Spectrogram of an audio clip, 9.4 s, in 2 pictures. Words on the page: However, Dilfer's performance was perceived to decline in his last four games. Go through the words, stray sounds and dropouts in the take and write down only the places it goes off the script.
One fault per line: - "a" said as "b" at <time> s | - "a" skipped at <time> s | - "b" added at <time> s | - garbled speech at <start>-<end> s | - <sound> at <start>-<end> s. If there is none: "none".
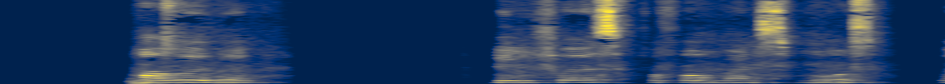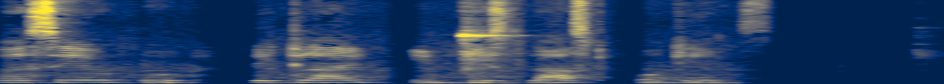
none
